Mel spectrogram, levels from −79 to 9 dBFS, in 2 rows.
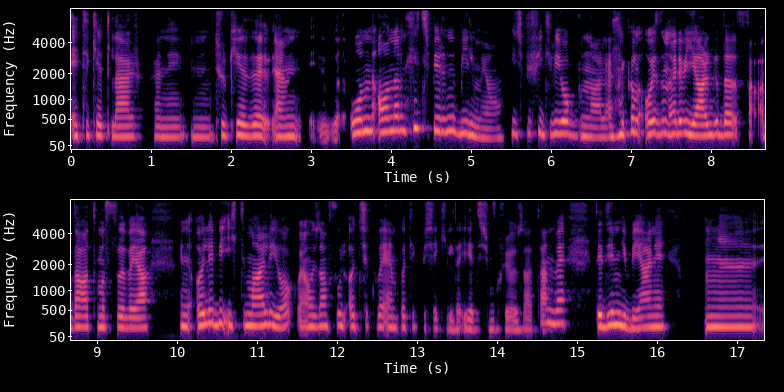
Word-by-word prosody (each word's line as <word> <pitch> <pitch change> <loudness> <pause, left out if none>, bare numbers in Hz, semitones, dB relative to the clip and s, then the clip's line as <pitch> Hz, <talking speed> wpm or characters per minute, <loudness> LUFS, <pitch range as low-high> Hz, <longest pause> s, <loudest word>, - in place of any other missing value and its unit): etiketler, 185 -2 -1
hani, 175 +1 -6
ımm, 175 +1 -6
Türkiye'de, 195 -1 +2
yani, 185 0 +1 0.2
ııı, - - -9 0.3
o 240 - +4
onların 275 +1 +4
hiçbirini 275 -4 +1
bilmiyor. 165 -8 -2
Hiçbir 230 +1 -8
fikri 225 -1 -3
yok 225 -3 +3
bunlarla 170 -2 -3 0.2
alakalı. 245 +4 +2
O 220 - +4
yüzden 230 -1 +1
öyle 230 +1 +3
bir 235 - +2
yargı 205 +1 +4
da 215 0 +3
sa - - -8 0.2
dağıtması 190 -1 0
veya, 180 0 +1 0.4
hani, 200 -1 +2
öyle 220 +2 +4
bir 245 - +1
ihtimali 215 0 +2
yok 190 +2 -2
ve - - -2
o 200 - +1
yüzden 205 +1 -1
full 205 +1 -4
açık 195 +1 -6
ve 195 - -2
empatik 190 +1 -6
bir - - -14
şekilde 155 -3 -10
iletişim 155 0 -7
kuruyor 75 - -8
zaten 80 - -4
ve 250 0 -1 0.4
dediğim 215 +3 +6
gibi, 170 -5 +2
yani. 190 +2 0 0.5
Emm, 190 0 +3
ııı, 190 0 0
195 Hz, 165 wpm, -23 LUFS, 185-220 Hz, 0.5 s, dediğim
